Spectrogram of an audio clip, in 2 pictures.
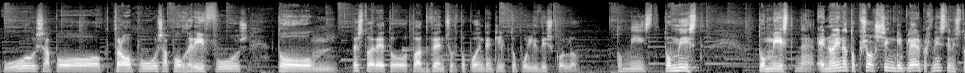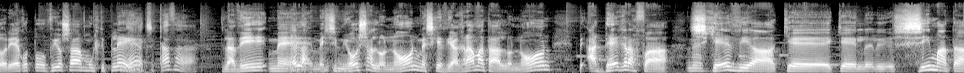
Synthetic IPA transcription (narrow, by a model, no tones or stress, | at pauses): kusɐpo̞t̪ɾo̞pusɐpo̞ɣɾifus | t̪o̞ | pest̪o̞ɾet̪o̞t̪oɐd̪ve̞nt͡ʃuɾt̪o̞po̞int̪eŋklikt̪opo̞liðisko̞lo̞ | t̪omist̪t̪o̞mist̪ | t̪o̞mist̪neeno̞inet̪o̞pço̞siŋɡlplejɾepexnist̪inist̪o̞ɾiɐe̞ɣo̞t̪o̞vio̞sɐmult̪ipleksekɐθɐɾɐ̰ | ðilɐðime̞mesimio̞sisɐlo̞no̞nme̞sçe̞ðiɐɣɾɐmɐt̪ɐːlo̞no̞n | ɐnd̪e̞ɣɾɐfɐ | sçe̞ðiɐce̞ce̞ | simɐt̪ɐ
